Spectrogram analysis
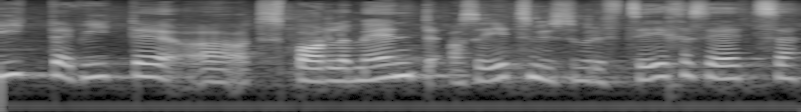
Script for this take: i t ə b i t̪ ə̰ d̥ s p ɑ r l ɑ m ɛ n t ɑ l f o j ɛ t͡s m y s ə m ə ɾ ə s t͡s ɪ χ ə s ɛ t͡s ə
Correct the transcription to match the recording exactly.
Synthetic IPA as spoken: i t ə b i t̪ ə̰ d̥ s p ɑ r l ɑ m ɛ n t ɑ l s o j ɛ t͡s m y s ə m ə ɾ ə s t͡s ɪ χ ə s ɛ t͡s ə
